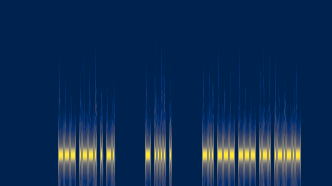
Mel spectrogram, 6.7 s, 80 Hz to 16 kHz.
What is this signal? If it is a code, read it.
Morse code, heard as a keyed tone, about 40 wpm, 700 Hz. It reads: OPEN THE DOOR.
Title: 3x Word-Spacing - Sentences from Top 300 Words - 40wpm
